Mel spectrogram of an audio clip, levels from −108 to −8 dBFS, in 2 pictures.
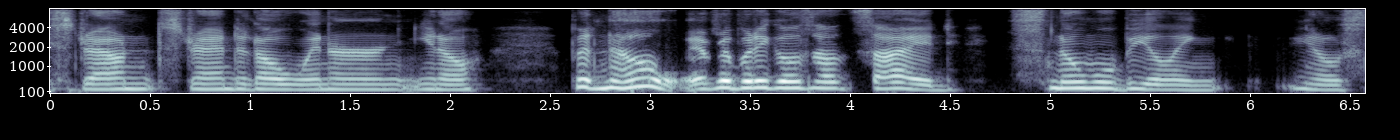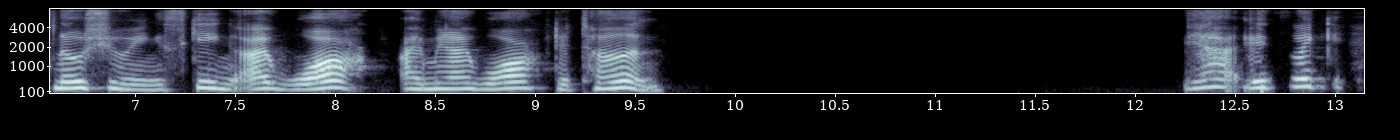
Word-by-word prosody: stround 190 +2 -2
stranded 190 0 -4
all 185 -1 0
winter, 180 0 -4
you 185 - -8
know?" 175 0 -4 0.5
But 265 -4 +3
no, 250 +3 +4
everybody 240 +3 +7
goes 230 0 +4
outside, 205 -6 0 0.3
snowmobiling, 205 -8 -1 0.3
you 210 -6 -11
know, 170 -1 -6
snowshoeing, 215 -3 -2
skiing. 210 +2 -4
I 195 - +2
walk 205 +6 +4 0.2
I 195 0 -5
mean, 200 +1 -3
I 200 0 -1
walked 215 +2 -1
a 175 - -10
ton. 220 +6 -2 2.6
Yeah. 255 +6 -4
It's 235 0 -2
like 275 -1 -2
200 Hz, 125 wpm, -22 LUFS, 185-230 Hz, 2.6 s, everybody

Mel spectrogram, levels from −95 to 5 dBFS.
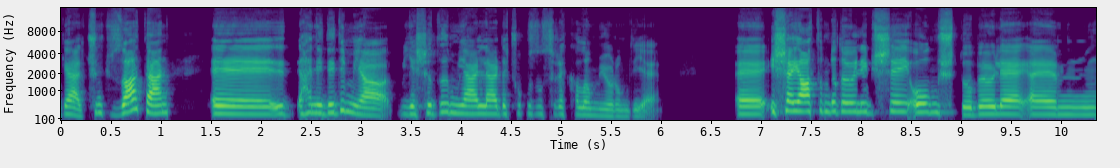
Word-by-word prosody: gel. 200 -6 -1
Çünkü 230 -1 -10
zaten, 235 - +5 0.4
eee, 205 -1 +2
hani, 230 -1 -3
dedim 245 +2 -3
ya, 185 -5 0
"Yaşadığım 225 +4 -6
yerlerde 210 -1 -1
çok 220 +1 -21
uzun 205 -1 -16
süre 200 0 -13
kalamıyorum." 165 -6 -10
diye. - - -13 0.8
Eee, 205 0 +2
iş 265 - +1
hayatımda 275 -1 +4
da 270 - -1
öyle 260 0 -3
bir 245 - -16
şey 265 +2 -1
olmuştu, 245 -6 -2
böyle, 205 0 +1
emm, 195 -1 -1
210 Hz, 140 wpm, -22 LUFS, 195-240 Hz, 0.8 s, zaten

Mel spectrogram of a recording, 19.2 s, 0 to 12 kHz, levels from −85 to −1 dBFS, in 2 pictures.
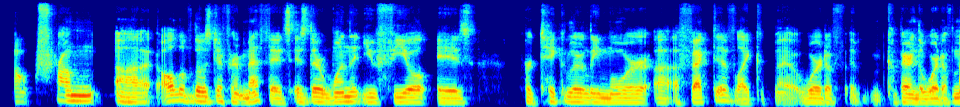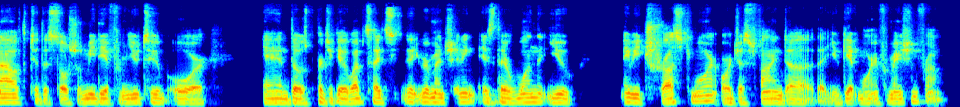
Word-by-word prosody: Oh, - - -6
from, 135 -2 +2
uh, 110 -1 +2
all 140 +2 +4
of 130 -3 -3
those 120 -3 +4
different 130 0 -2
methods, 90 -2 0
is 105 -3 -2
there 115 -1 +5
one 115 +4 +1
that 120 0 0
you 105 0 -2
feel 110 +1 +1
is 100 -1 0 0.5
particularly 110 -2 -1
more, 100 0 0
uh, - - -2
effective? - - 0
Like, - - -3
uh, - - -3
word 100 0 +1
of - - -6
uh, - - -6
m - - -13
comparing 105 -2 +2
the 90 - +1
word 95 +1 +3
of 90 - -3
mouth 100 -1 +3
to - - -2
the - - -4
social 90 -1 +1
media 100 0 +2
from 90 - -6
YouTube 100 0 0
or 90 -1 -1 0.5
and 95 -2 -1
those 90 - +3
particular 90 -2 0
websites 100 0 +1
that 110 -2 0
you - - -5
were 110 - +2
mentioning. 110 +1 0
Is 100 -1 -2
there 105 -3 +2
one 105 +3 -1
that 105 - -4
you 100 -3 -1 0.5
maybe 105 -3 +3
trust 95 +3 +2
more 135 +2 -1
or 95 - 0
just 90 0 0
find, 90 0 0
uh, 85 -2 -1
that - - -3
you - - -6
get - - +2
more 90 +1 -3
information 90 +6 -2
from? 160 +7 -7
100 Hz, 195 wpm, -25 LUFS, 95-110 Hz, 0.5 s, there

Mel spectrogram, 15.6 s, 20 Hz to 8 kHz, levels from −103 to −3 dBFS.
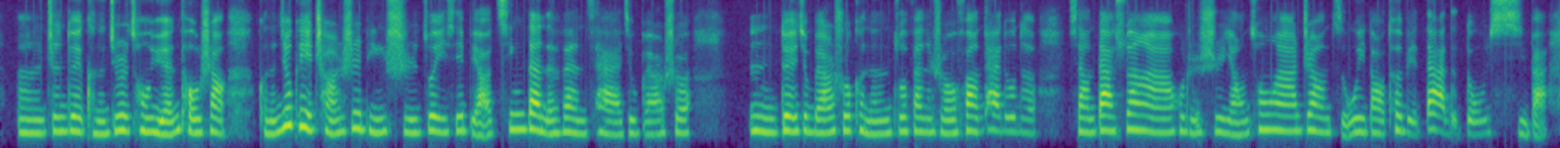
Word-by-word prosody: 嗯， 230 -1 -3
针 260 +1 0
对 265 -1 +2
可 230 - -6
能 220 0 -2
就 265 - +4
是 275 - +4
从 265 -1 0
源 220 0 +3
头 285 -6 +2
上， 250 -2 +2 0.3
可 - - -6
能 220 +2 -1
就 345 +5 +6
可 360 -2 0
以 315 -4 +6
尝 255 -5 +1
试 300 +4 +1
平 255 -3 -4
时 240 -2 -1
做 270 +3 +2
一 250 -2 -1
些 265 +2 -2
比 245 -4 -4
较 210 +1 +1
清 290 +6 +3
淡 290 -3 +7
的 225 0 -3
饭 245 -2 -1
菜， 220 -2 -3
就 230 +2 -3
不 225 - -15
要 215 +1 -4
说 235 -1 -4 0.6
嗯， 255 -2 -2
对， 270 0 +4
就 270 0 +1
不 250 - -4
要 235 +1 +1
说 270 +1 -1
可 270 0 -4
能 225 +1 -4
做 260 +1 -3
饭 260 0 -2
的 245 - -6
时 255 -1 -5
候 230 0 -1
放 265 0 +3
太 275 -2 +1
多 260 -1 -5
的 240 -2 -12 0.3
像 245 -2 -1
大 275 +1 +7
蒜 280 +2 +2
啊、 245 -3 0
或 265 +1 -7
者 235 -3 -7
是 250 +1 -3
洋 210 0 -4
葱 285 +2 -2
啊， 270 -1 +1
这 275 +1 -1
样 255 -3 -1
子 245 - -9
味 250 +1 -3
道 240 -2 -3
特 275 +5 -4
别 230 -5 -8
大 285 +2 +3
的 - - -12
东 225 +1 -8
西 230 -2 +2
吧。 200 - -4
250 Hz, 280 characters per minute, -23 LUFS, 235-270 Hz, 0.6 s, 淡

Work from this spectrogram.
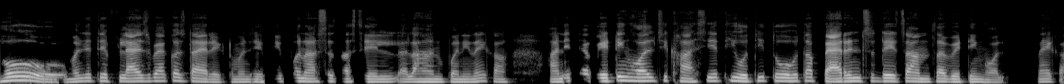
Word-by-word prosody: हो, 150 -10 +4
म्हणजे 145 +5 -1
ते 160 - +1
फ्लॅशबॅकच 150 +3 0
डायरेक्ट 125 -5 -1
म्हणजे 120 0 -3 0.2
मी 135 - -9
पण 150 -2 0
असंच 135 +1 -2
असेल 125 -1 -2 0.3
लहानपणी 125 -1 0
नाही 135 +5 -2
का, 130 -2 -4 0.5
आणि 130 +4 0
त्या 165 - -3
वेटिंग 175 +4 +4
हॉलची 165 +1 +2
खासियत 145 +3 -1
ही 170 - +2
होती, 150 +1 +3
तो 160 -1 +4
होता 155 +2 0
पेरेंट्स 145 +3 +4
डेचा 145 0 +2
आमचा 135 0 +1
वेटिंग 125 -1 0
हॉल 110 -1 -5 0.4
नाही 130 0 -3
का. 110 - -9
140 Hz, 165 wpm, -22 LUFS, 125-155 Hz, 0.5 s, हो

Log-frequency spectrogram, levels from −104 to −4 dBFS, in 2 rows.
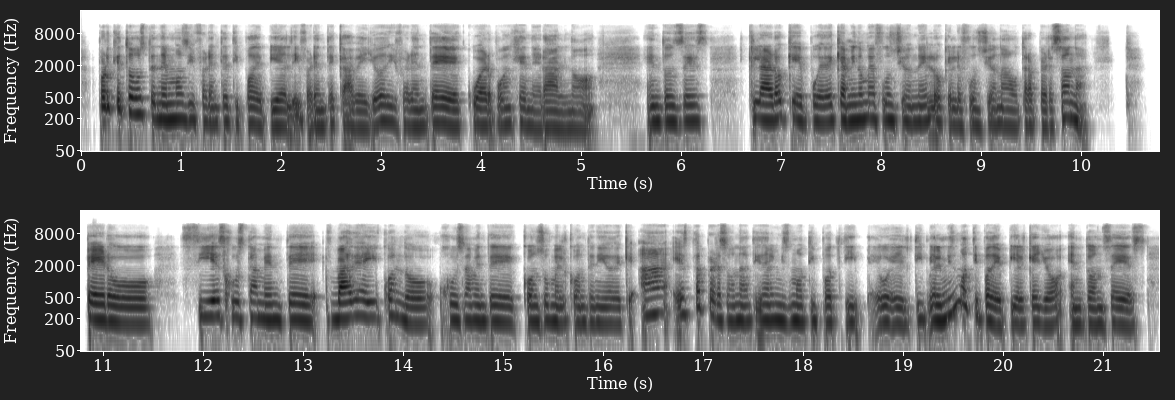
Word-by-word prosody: porque 325 - +2
todos 245 -1 +3
tenemos 195 -2 +2
diferente 175 -3 -3
tipo 165 0 -5
de 150 -2 -1
piel, 145 -1 0
diferente 145 +2 -3
cabello, 140 +3 -2
diferente 150 -1 +1
cuerpo 155 -1 -1
en 160 - -3
general, 140 -4 -3
¿no? 130 -1 -6 0.5
Entonces, 175 +1 -1 0.4
claro 200 +1 +3
que 195 -2 0
puede 175 0 -1
que 185 - 0
a - - +3
mí 185 - +4
no 190 - +4
me 195 0 -1
funcione 175 -2 -1
lo - - -1
que - - -5
le 150 -1 -3
funciona 150 +1 -4
a 145 - -3
otra 150 +1 -5
persona, 165 +7 -1 0.7
pero 165 -4 +5 0.3
sí 220 0 -1
es, 220 -1 +1
justamente 190 -3 0
va 200 0 +9
de 225 +1 -1
ahí 210 -1 +1
cuando, 170 -8 -1
justamente, 180 -3 0
consume 180 0 0
el 165 - -4
contenido 165 -2 -2
de 160 0 -3
que: - - -5
"Ah, 245 +2 +1
esta 265 +8 -2
persona 180 - -1
tiene 185 - -1
el 185 - +2
mismo 180 -1 +2
tipo 175 -1 -3
ti 170 0 -6
eh, - - -8
o 170 0 +2
el 155 0 -3
ti 195 +2 -4
el 180 0 +5
mismo 335 - 0
tipo 195 -8 -1
de 155 -2 +4
piel 155 0 -2
que 170 -1 +1
yo, 155 +1 -1
entonces, 155 -1 -1
175 Hz, 180 wpm, -24 LUFS, 160-190 Hz, 0.7 s, va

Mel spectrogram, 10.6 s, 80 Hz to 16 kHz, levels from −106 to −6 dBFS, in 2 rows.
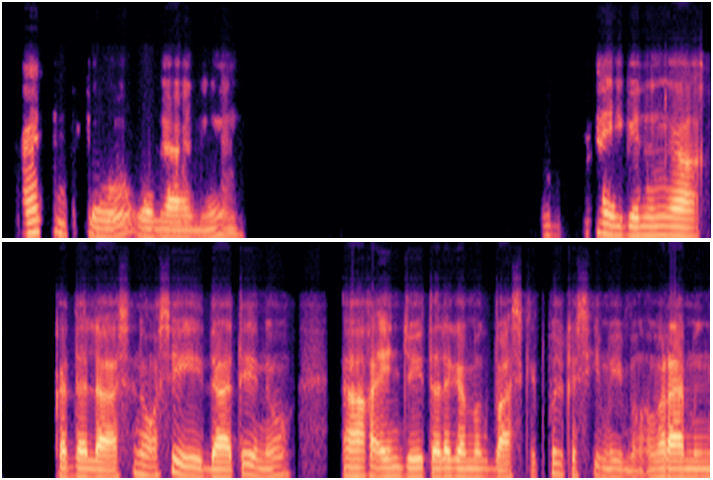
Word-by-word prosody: Ay 170 +2 +2
totoo, 150 -8 -6 0.2
wala 120 -2 0 0.2
na 105 - -8
'yun. 80 -8 -7 2.3
Hmm 140 -1 -18 0.3
ay 155 -4 +1
ganun 135 0 -1
nga 130 -1 +4 0.5
kadalas 125 0 +3
'no 145 -4 -2
kasi 140 - -1
dati 120 +5 +3
'no, 140 +6 -6 0.4
nakaka-enjoy 130 0 +3
talaga 125 0 +3
mag-basketball 120 +4 -3
kasi 140 -5 -8
may 120 -1 -5
mga 105 0 -9
maraming 120 -1 +4
130 Hz, 120 wpm, -21 LUFS, 120-140 Hz, 2.3 s, nga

